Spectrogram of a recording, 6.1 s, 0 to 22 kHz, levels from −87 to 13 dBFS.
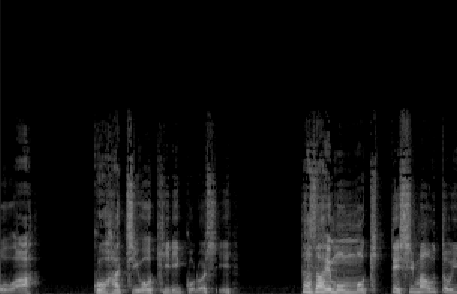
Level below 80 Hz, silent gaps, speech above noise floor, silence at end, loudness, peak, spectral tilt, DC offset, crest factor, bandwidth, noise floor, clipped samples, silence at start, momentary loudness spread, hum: -70 dBFS; none; 46 dB; 0 s; -27 LUFS; -8 dBFS; -4 dB/octave; under 0.1%; 20 dB; 14 kHz; -73 dBFS; under 0.1%; 0 s; 15 LU; none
